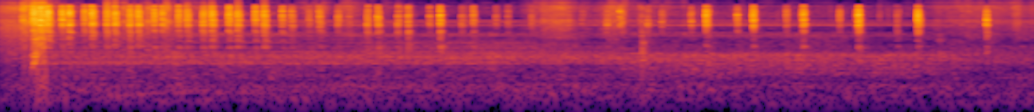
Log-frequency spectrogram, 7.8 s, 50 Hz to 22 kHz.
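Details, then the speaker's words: 8th-gen Honda Civic Si right after startup: sharp irregular clicks and rattles thinning over idle with gritty grind beneath; water pump removed and ruled out, AC clutch pulley suspected. "grinding that's coming from the ac"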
